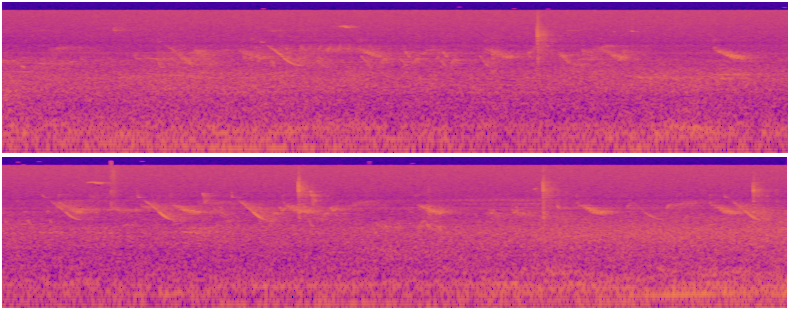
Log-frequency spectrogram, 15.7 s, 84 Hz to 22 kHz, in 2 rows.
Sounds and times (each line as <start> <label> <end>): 0.0 Traffic sounds 15.7
7.1 Birdsong 15.7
